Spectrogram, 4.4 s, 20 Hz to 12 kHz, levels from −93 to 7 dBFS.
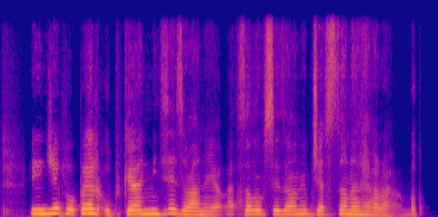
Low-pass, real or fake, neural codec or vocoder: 10.8 kHz; fake; codec, 16 kHz in and 24 kHz out, 0.4 kbps, LongCat-Audio-Codec, four codebook decoder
